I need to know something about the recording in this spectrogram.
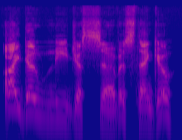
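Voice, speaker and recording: A man voicing a huge, gruff bear-man who is blunt and impolite, in a growling voice. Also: lively intonation, unhurried, a bit bright, no echo, heavily acted. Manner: booming, growling, rough.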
